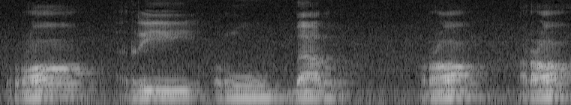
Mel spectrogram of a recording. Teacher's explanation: ketika kita lafalkan, lidah kita bergetar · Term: takrir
